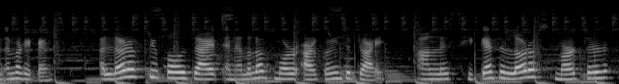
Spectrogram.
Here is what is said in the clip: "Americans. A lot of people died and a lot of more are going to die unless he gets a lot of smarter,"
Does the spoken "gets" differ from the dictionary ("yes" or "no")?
yes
